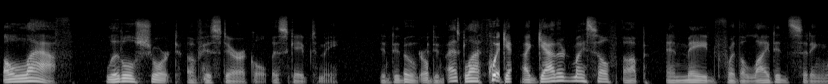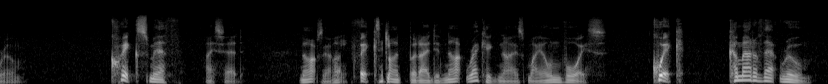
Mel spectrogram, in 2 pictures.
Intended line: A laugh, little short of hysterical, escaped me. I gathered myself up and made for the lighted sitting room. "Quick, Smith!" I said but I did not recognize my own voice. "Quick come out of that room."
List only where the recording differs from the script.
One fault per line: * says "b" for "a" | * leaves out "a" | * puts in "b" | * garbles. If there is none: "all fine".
* garbles
* garbles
